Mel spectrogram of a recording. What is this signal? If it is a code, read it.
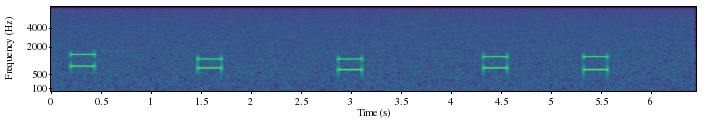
DTMF, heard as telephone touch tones, dialled by hand, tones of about 240 ms. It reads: 9 4 1 5 2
